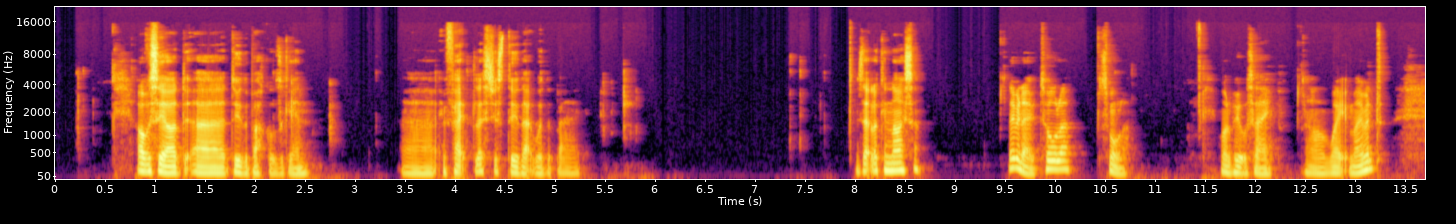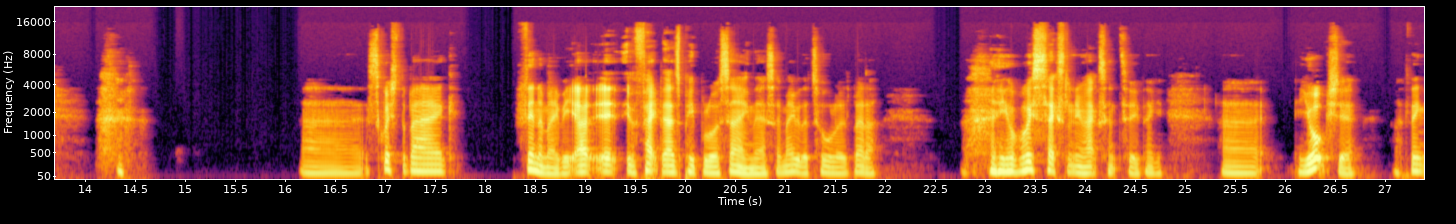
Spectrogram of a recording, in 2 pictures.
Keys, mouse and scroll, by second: 0.5-0.9 scroll down 1, 0.9-2.4 middle drag, 2.4 ctrl+z, 3.1 middle click, 3.9 click, 4.5 middle click, 5.4 s, 7.6-10.6 middle drag, 19.4-22.5 middle drag.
